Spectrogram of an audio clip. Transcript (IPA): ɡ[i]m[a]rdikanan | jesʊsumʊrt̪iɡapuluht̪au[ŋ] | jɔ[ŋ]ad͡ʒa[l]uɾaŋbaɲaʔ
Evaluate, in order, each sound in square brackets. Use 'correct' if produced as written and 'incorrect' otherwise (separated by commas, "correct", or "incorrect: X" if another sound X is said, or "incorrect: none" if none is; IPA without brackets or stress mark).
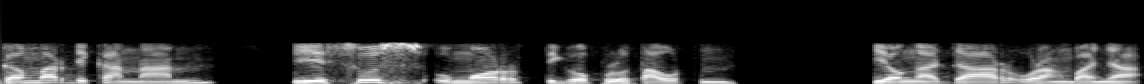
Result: incorrect: a, correct, incorrect: n, correct, incorrect: r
